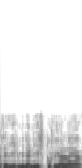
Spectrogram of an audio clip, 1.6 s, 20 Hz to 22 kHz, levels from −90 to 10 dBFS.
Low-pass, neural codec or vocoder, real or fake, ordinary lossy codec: 7.2 kHz; codec, 16 kHz, 8 kbps, FreqCodec, larger model; fake; none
